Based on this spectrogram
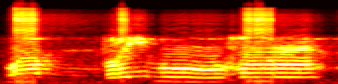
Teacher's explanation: لازم تقفي على الضاد تديها الرخاوة بتاعتها علشان الضاد حرف رخو استطالة ورخاوة، فنقول واضربوهن علشان ما تتقلقلش منه، تمام؟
